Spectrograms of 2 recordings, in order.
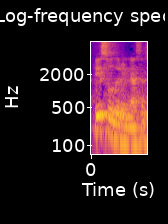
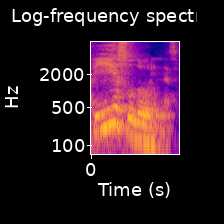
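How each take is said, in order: First: The vowel of fi is held briefly. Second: The vowel of fi is held longer. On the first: The speaker calls it wrong. "ஒன்றரை ஹரக்கால சொல்லுவாங்க" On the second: The speaker calls it right. "இது ரெண்டு ஹரக்கா"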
